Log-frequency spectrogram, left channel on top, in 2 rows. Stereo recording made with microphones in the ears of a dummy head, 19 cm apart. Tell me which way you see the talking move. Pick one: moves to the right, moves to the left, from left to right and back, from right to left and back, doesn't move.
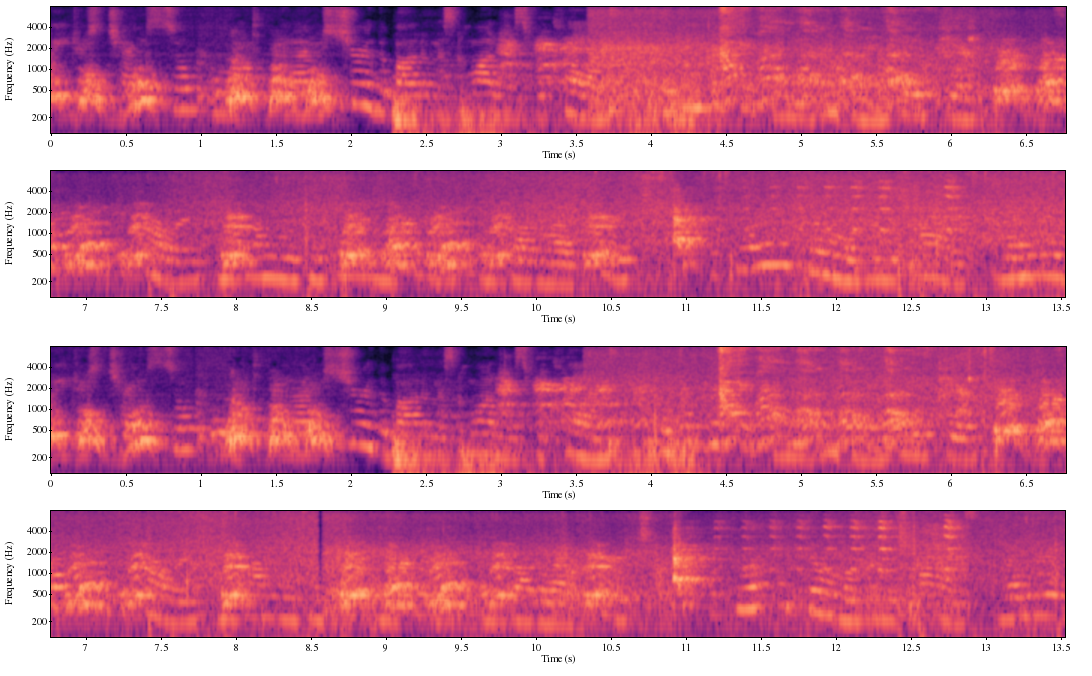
moves to the right.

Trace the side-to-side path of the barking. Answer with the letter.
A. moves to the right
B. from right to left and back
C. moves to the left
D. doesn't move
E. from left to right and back
D.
